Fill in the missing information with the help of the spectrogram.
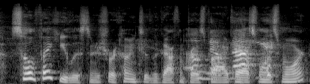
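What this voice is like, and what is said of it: Polite customer service voice. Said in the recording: “Using his customer service voice”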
